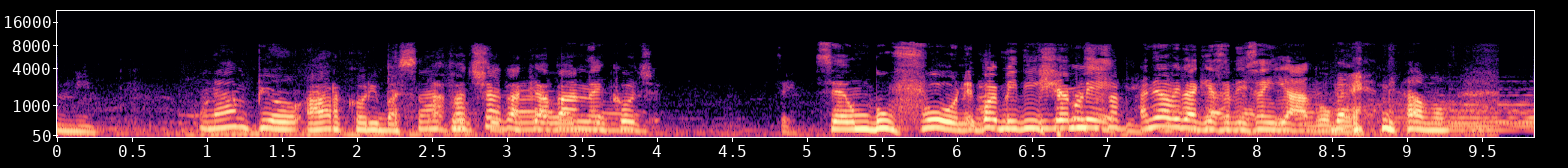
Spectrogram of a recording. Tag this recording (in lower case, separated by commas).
music, speech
